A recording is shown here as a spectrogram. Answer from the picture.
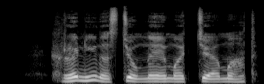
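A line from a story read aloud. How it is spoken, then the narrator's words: Quiet sigh, fat man. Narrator (Russian): вновь тихо вздохнул толстяк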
